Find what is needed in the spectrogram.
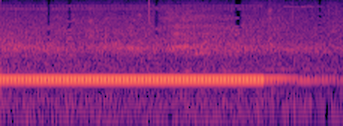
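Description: Telephone ringback tone on an outgoing call: one steady ring of about two seconds that stops near the end, as the called line rings before it is answered.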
